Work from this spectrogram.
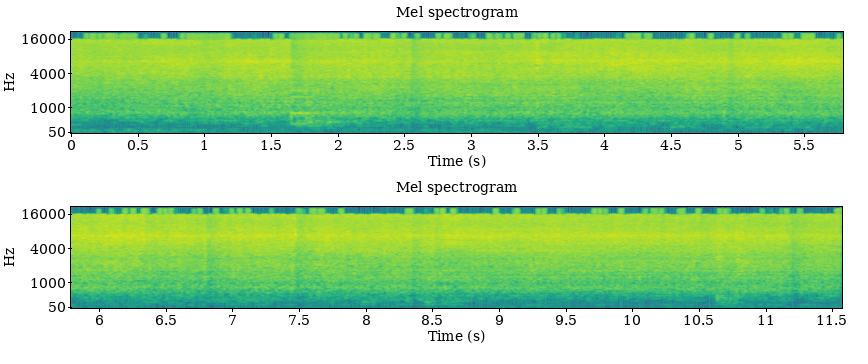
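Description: Eggplant pieces frying with spinach in a hot pan, giving a steady, loud broadband sizzle and hiss that runs without a break, with light stirring scrapes and no talk.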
